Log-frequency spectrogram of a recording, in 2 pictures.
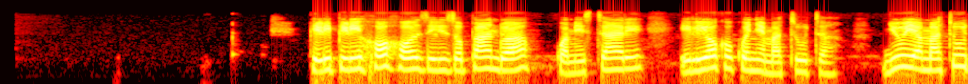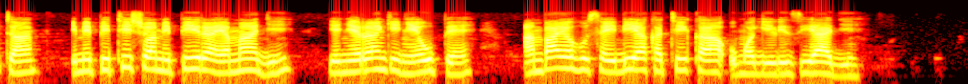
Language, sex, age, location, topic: Swahili, female, 36-49, Dar es Salaam, agriculture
